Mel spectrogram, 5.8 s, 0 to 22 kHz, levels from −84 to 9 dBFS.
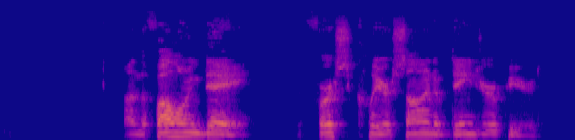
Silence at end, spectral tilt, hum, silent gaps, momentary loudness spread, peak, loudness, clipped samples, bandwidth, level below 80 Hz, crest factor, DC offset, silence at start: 0.4 s; -4 dB/octave; none; 2.75-2.93 s; 17 LU; -18 dBFS; -37 LUFS; under 0.1%; 15.5 kHz; -82 dBFS; 20 dB; under 0.1%; 1.25 s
